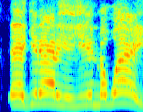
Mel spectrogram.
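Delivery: terrible, shrill, loud, high put-on New York accent. Joking about new york being different from chicago: terrible new york accent. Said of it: "It's terrible New York accent".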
